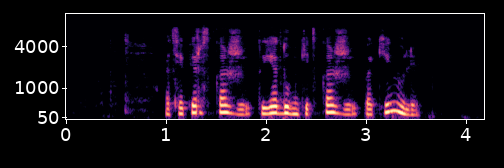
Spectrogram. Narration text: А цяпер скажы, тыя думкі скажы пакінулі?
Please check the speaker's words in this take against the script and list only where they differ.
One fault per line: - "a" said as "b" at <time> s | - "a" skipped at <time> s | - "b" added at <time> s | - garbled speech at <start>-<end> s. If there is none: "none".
none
